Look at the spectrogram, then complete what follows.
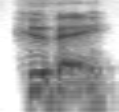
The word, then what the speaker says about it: hyve: Hive H yve and hyve actually is pronounced huve in Finnish which means virtue uh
